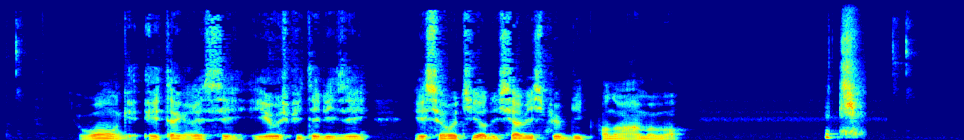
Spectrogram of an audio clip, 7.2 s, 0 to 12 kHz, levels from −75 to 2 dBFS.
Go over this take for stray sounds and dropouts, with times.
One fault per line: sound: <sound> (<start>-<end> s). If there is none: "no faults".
sound: sneeze (6.2-6.5 s)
